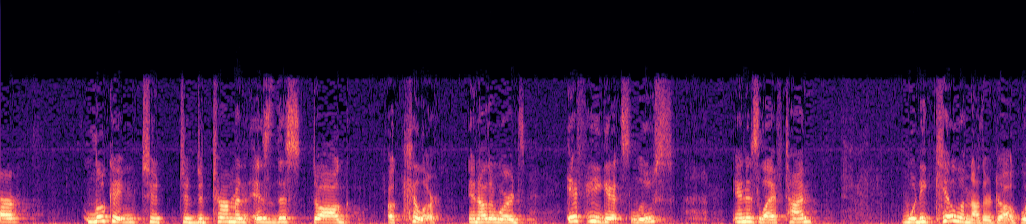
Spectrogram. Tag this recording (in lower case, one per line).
speech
